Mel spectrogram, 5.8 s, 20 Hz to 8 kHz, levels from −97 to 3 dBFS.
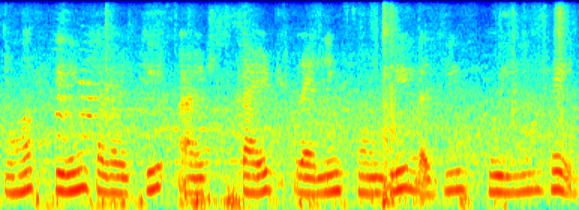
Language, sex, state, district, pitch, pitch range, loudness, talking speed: Hindi, female, Madhya Pradesh, Dhar, 205 Hz, 190-220 Hz, -16 LUFS, 115 wpm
